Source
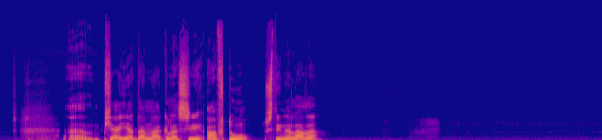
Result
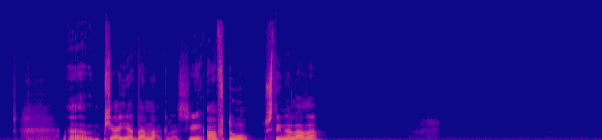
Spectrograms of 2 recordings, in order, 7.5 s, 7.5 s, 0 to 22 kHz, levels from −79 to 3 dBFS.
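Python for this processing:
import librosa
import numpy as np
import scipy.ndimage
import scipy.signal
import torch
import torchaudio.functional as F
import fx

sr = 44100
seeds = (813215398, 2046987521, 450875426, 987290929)

y = fx.level_steps(x, sr, step_db=21, at=(1.92, 2.37), fade=0.02)
y = F.gain(torch.from_numpy(y), -4.0).numpy()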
